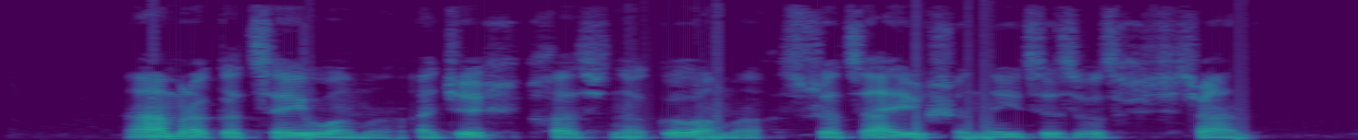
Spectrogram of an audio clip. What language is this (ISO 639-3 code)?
abk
